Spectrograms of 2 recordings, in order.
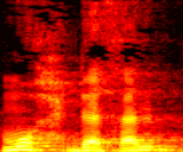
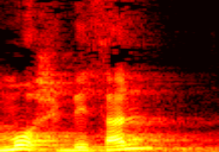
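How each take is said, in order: First: The vowel after the d is 'a'. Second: The vowel after the d is 'i'. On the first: It refers to an innovated matter in religion. "Kalau dibaca bi fathiha dengan dalnya di fathah" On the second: It refers to a criminal or wrongdoer. "mananya residivis bisa atau aljani"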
